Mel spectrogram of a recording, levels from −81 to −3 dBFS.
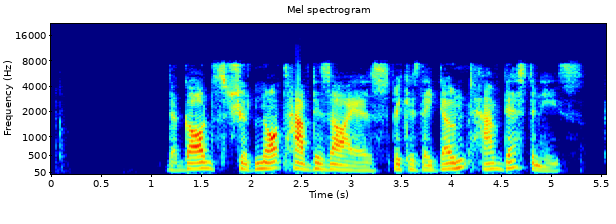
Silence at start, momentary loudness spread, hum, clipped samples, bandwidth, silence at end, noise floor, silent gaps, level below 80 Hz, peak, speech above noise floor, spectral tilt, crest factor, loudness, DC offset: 1.15 s; 16 LU; none; under 0.1%; 8.4 kHz; 0.3 s; -87 dBFS; none; -62 dBFS; 0 dBFS; 66 dB; -3.5 dB/octave; 22 dB; -21 LUFS; under 0.1%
